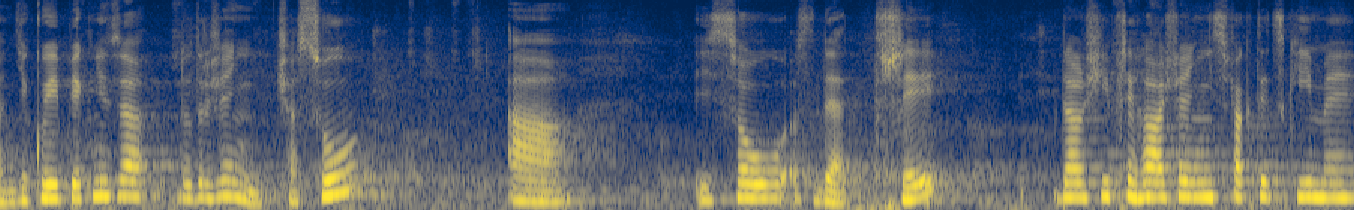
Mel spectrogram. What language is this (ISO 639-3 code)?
ces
